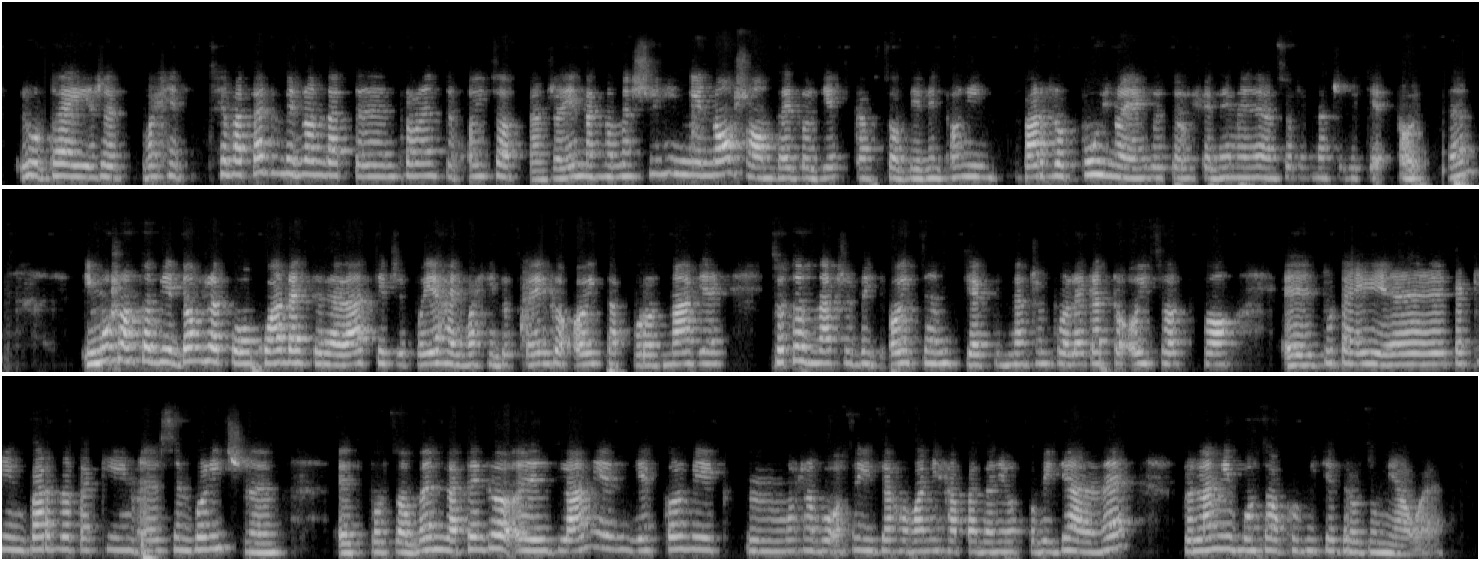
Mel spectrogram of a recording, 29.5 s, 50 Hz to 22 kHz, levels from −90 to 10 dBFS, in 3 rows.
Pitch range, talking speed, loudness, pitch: 225-255 Hz, 175 wpm, -22 LUFS, 240 Hz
